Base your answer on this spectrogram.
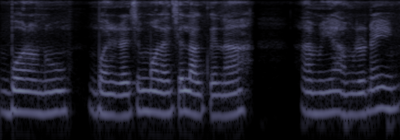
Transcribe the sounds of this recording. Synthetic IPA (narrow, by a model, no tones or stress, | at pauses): bʌnawnubʱʌneɾʌt͡sʌĩmʌlajt͡sʌ̃ĩlaɡ̚d̪ʌnʌ | ɦamiɦamronʌj̃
